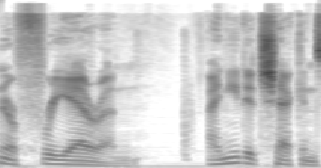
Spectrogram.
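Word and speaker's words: Frieren: something hashtag a larber cheeky cheeky you think people say free rent yeah I think I'm pretty sure so it is free thank you that's what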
